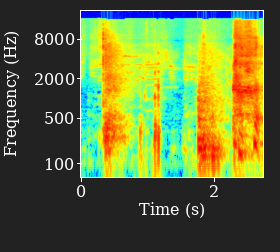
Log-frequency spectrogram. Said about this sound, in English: Sorry, guys. I got a little bit of a cough.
